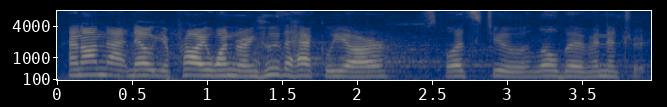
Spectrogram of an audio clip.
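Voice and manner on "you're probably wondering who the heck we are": ordinary delivery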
